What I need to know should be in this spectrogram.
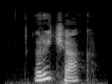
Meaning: lever (rigid thing turning about an axis, used for transmitting and modifying force and motion)
- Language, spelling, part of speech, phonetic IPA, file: Russian, рычаг, noun, [rɨˈt͡ɕak], Ru-рычаг.ogg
